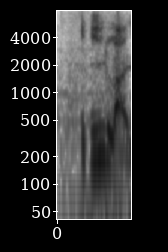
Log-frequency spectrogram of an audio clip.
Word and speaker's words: Elite: Now, it's spelled elite. Oh, okay. But it's pronounced elite. Yeah, you make those Negro Leaguers mad if you call them the elite Giants.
